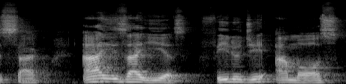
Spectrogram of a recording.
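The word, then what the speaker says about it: Amoz: né ou de amos eu acho que esse pai de Isaías aqui a pronúncia aqui em portug transliterada seria amos né porque não tem acento como amó e é com z no final a Isaías filho de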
